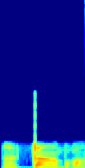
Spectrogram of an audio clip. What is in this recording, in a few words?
"timbre", French; pronunciation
